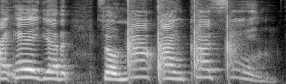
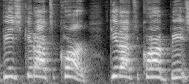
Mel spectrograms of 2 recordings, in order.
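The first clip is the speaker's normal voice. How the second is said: put-on yelling, higher pitch; 3 semitones higher, 3 dB louder than usual. Retelling yelling at a woman sitting in her car: retelling her own yelling. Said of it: "I'm steady yelling at her".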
